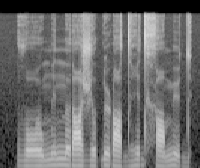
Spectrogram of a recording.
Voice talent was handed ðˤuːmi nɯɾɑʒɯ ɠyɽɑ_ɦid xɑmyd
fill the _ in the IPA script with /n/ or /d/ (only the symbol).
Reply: d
